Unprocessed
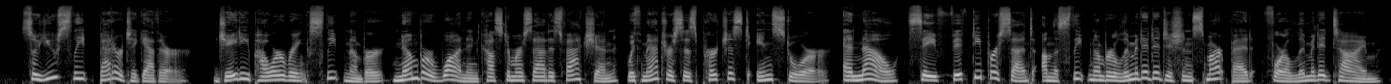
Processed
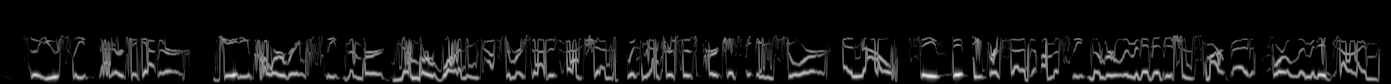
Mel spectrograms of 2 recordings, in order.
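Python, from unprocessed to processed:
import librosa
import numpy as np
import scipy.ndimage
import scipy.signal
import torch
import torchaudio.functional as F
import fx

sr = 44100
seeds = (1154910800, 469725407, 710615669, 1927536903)

y = fx.sine_speech(x, sr)
y = scipy.signal.sosfilt(scipy.signal.butter(2, 400.0, 'highpass', fs=sr, output='sos'), y)
y = F.gain(torch.from_numpy(y), 4.5).numpy()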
